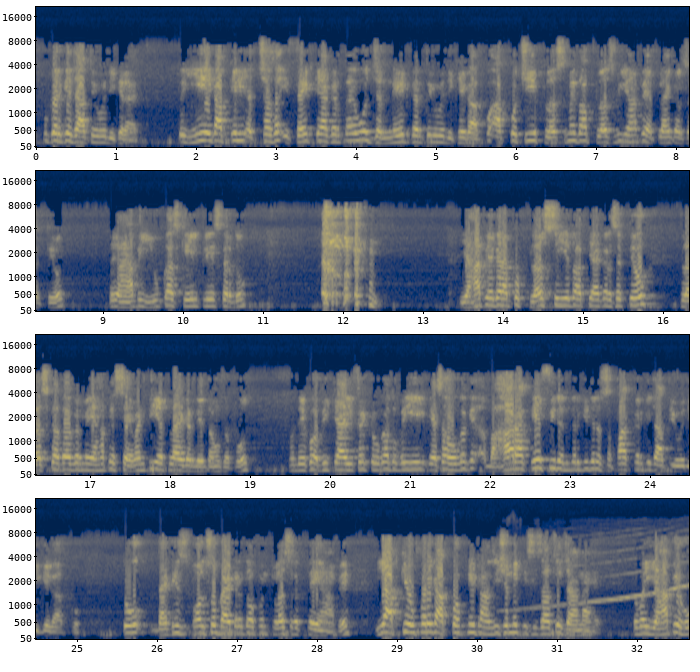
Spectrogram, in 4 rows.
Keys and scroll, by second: 1.4 space, 3.0 space, 9.4 u, 17.5 7, 21.1 space, 27.8 space, 29.7 space.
